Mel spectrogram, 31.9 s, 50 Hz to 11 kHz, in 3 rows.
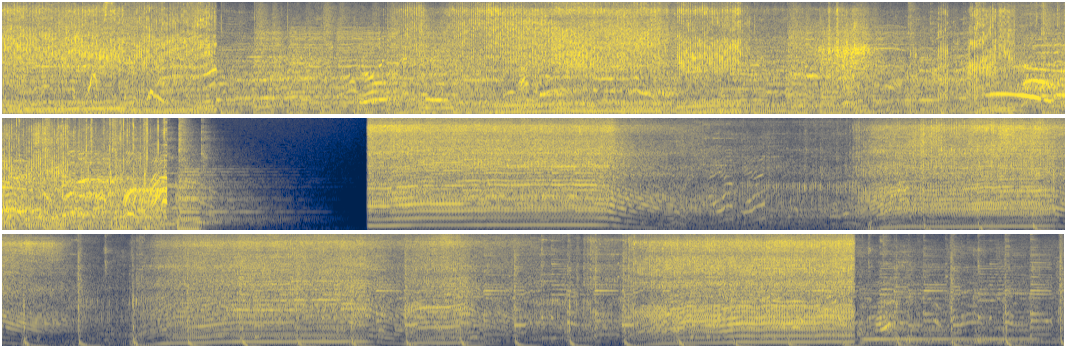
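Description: Quad-bike engines revving during a stunt show, mixed with other busy sound, fading out about 12 seconds in. After a short silence, a petrol chainsaw carving wood, revved up again and again and dropping back each time.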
